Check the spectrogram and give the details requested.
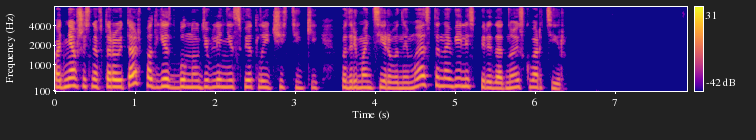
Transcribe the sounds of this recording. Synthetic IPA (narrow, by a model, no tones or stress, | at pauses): pɐdʲnʲafʂɨsʲnəft̪ɐɾo̞jɪt̪aʂpɐd̪je̞zd̪̚bɨlˠnəʊdʲɪvlʲenʲɪjəsvʲe̞t̪lˠəɪt͡ɕisʲtʲɪnʲkʲɪj | pəd̪ɾʲɪmɐnʲtʲiɾəvənːɨjmɨɐst̪ənɐvʲilʲɪsʲpʲɪɾʲɪd̪ɐd̪no̞jɪskvɐrtʲir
